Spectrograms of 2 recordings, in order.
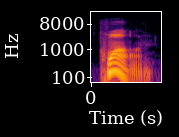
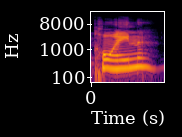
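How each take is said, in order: First: It sounds like kwan, with a nasal vowel. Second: It sounds like the English word coin. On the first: The speaker calls it right. "Pronounced quan" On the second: The speaker calls it wrong. "it looks like fleur de coin, but it is not pronounced that way"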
